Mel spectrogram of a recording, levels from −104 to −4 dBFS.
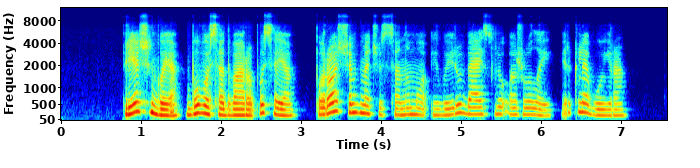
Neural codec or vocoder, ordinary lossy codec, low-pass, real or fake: none; Opus, 16 kbps; 7.2 kHz; real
